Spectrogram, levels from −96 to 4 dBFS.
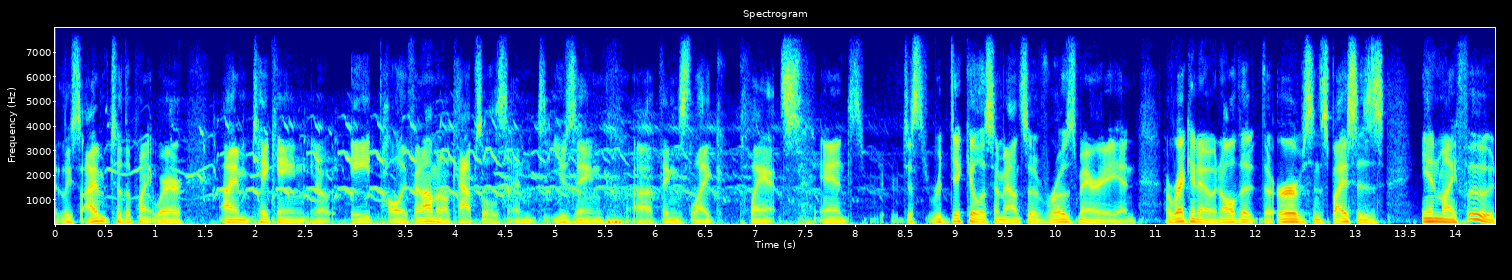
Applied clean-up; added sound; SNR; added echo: none; Gull, seagull; 17 dB; none.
